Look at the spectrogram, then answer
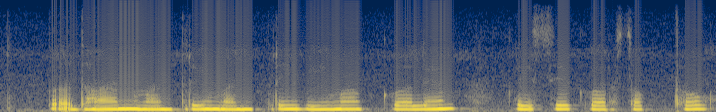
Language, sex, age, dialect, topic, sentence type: Chhattisgarhi, female, 18-24, Northern/Bhandar, banking, question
